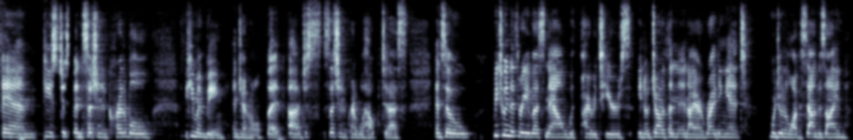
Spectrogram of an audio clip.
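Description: An enthusiastic woman guest on a podcast, talking in long, earnest stretches. Her voice sits at an ordinary middle pitch. The sound is somewhat muffled and lacks top end. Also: steady tone, a little fast. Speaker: audio drama producer, guest. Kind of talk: conversational interview answers.

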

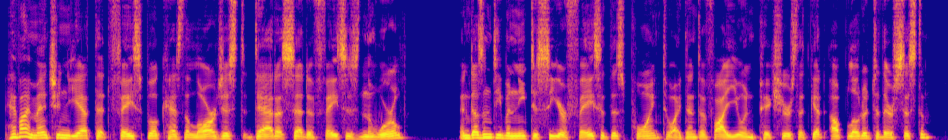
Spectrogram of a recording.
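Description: A man's voice: mid-range voice, fairly quick, no room sound, studio quality. A man presenting a podcast with scripted narration, wry and blunt in manner.

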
